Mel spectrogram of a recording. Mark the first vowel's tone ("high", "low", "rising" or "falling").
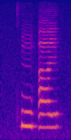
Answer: low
